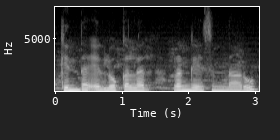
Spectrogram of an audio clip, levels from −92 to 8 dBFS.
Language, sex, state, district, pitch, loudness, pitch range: Telugu, female, Telangana, Hyderabad, 200 Hz, -15 LUFS, 190-220 Hz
